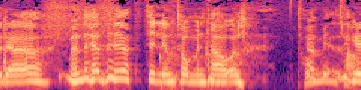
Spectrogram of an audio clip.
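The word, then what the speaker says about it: Tomintoul: att det där, det där eh, destillerinamnet, då ska man tänka Tom i handduk. Så det heter Tom in Towel.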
